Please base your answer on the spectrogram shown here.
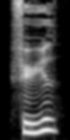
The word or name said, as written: fyge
